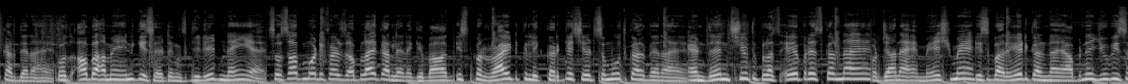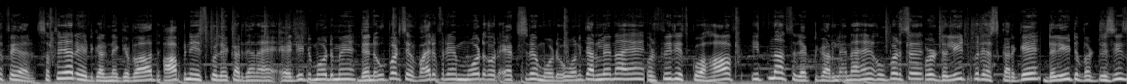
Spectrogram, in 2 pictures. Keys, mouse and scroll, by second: 2.1-4.5 right drag, 4.5 click, 7.7 shift+a, 12.2-12.6 scroll down 1, 13.1 click, 15.3-19.5 drag, 19.8-20.8 drag, 22.4 Delete.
